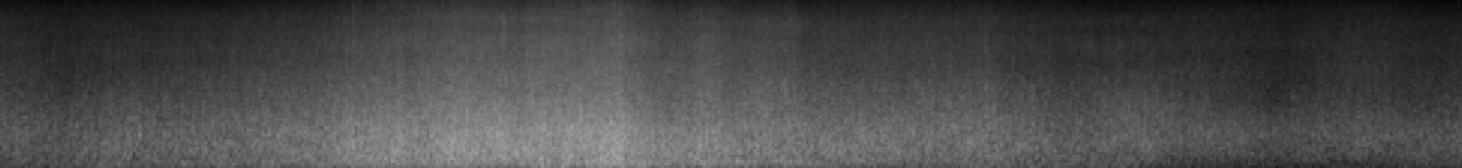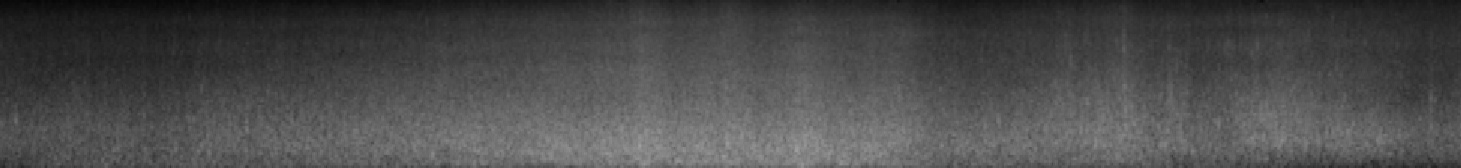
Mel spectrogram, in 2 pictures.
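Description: A rushing, surf-like noise that slowly swells and fades twice, loudest about five seconds in and again past the twenty-second mark.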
